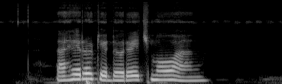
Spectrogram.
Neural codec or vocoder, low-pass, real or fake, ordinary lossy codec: codec, 44.1 kHz, 2.6 kbps, SNAC; none; fake; none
